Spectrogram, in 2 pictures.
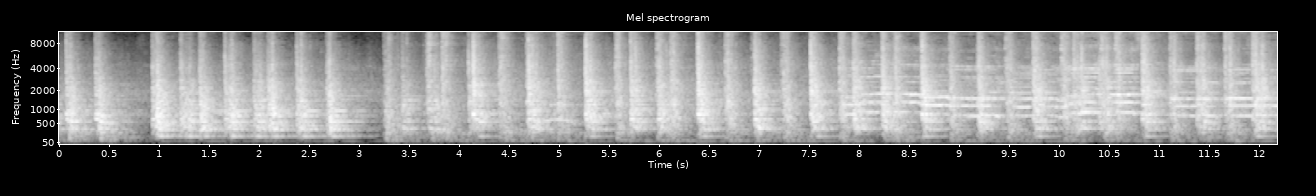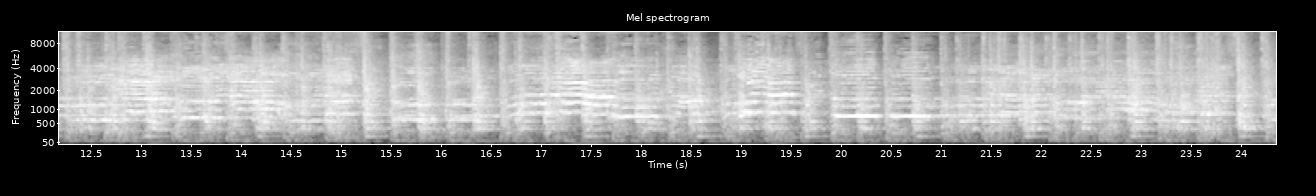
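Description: West African hand-drum ensemble of djembes and dunun drums playing a fast, steady rhythm, with a melody line joining over the drums about eight seconds in.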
